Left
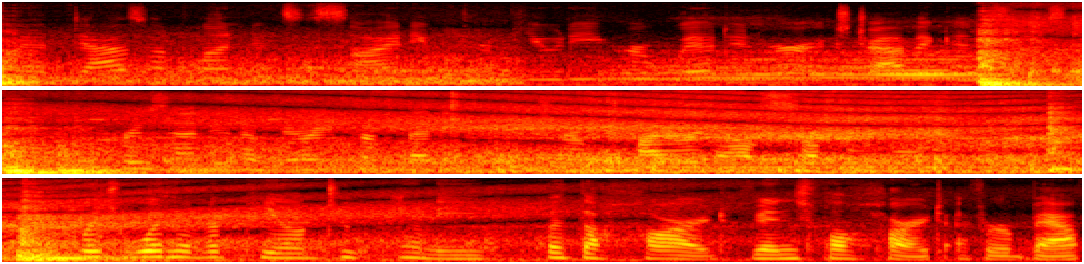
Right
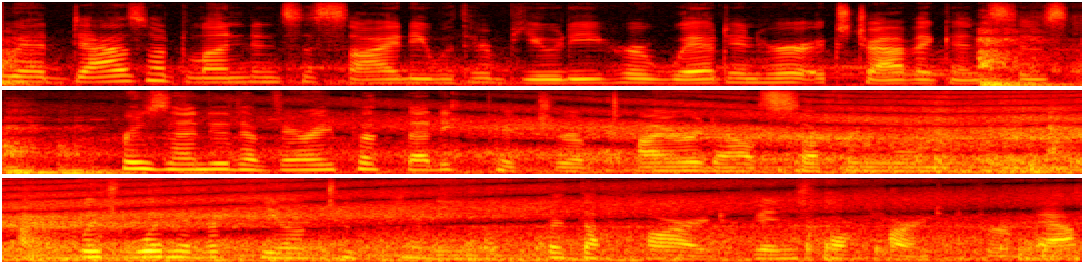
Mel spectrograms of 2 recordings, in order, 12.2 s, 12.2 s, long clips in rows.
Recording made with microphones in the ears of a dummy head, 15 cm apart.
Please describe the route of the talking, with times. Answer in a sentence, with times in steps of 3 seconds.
In this clip you hear the talking on the right from 0 s and in the centre from 9 s.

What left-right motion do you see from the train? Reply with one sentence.
In this clip you hear the train move to the right.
